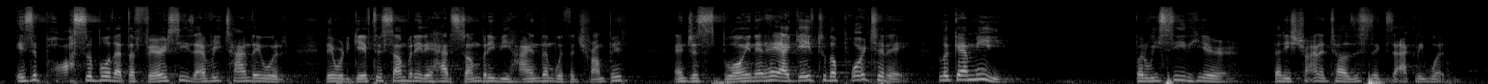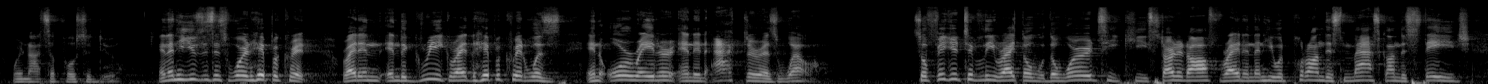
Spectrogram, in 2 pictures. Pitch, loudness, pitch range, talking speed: 160 Hz, -31 LUFS, 135-190 Hz, 205 wpm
